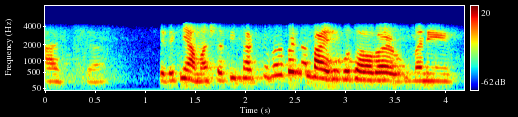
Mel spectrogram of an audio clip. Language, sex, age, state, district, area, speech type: Bengali, female, 18-30, West Bengal, Purba Bardhaman, urban, conversation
